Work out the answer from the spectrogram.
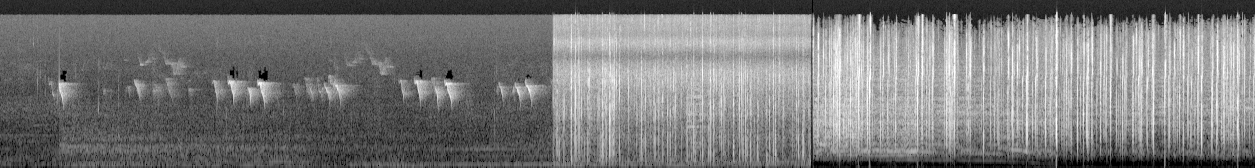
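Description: Small birds calling in clusters of short, quick, falling chirps over a quiet background for the first ten seconds or so. Then heavy rain starts abruptly, a dense patter full of sharp ticks, which grows louder and more crackly about five seconds later.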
